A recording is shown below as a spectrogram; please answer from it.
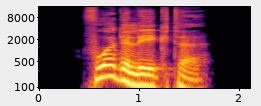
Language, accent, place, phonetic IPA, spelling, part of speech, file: German, Germany, Berlin, [ˈfoːɐ̯ɡəˌleːktə], vorgelegte, adjective, De-vorgelegte.ogg
- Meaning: inflection of vorgelegt: 1. strong/mixed nominative/accusative feminine singular 2. strong nominative/accusative plural 3. weak nominative all-gender singular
